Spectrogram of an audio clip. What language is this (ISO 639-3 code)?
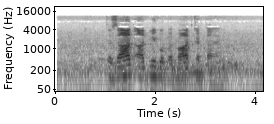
urd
